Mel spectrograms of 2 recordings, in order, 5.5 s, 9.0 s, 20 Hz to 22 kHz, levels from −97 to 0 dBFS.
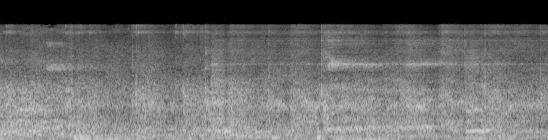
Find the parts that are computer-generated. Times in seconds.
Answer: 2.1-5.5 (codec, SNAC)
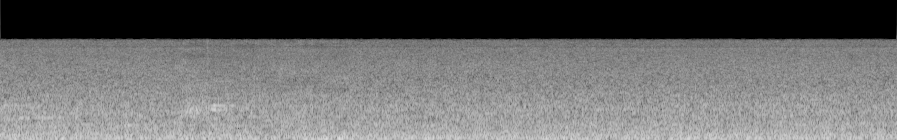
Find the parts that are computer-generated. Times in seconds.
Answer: 1.7-3.5 (codec, SNAC)

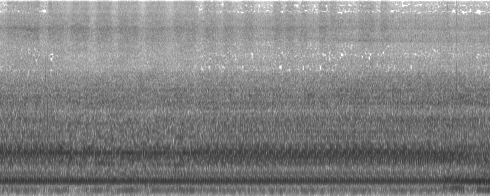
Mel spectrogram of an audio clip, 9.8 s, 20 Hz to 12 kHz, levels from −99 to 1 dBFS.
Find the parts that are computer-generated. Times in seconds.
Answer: 1.2-3.9 (codec, SNAC)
